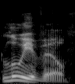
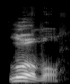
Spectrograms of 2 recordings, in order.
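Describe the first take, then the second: First: It is said the way outsiders say it. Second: It is said the local Kentucky way. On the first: "If you're from outside of Kentucky, it is" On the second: "if you live in Kentucky, the correct pronunciation of that word is"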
